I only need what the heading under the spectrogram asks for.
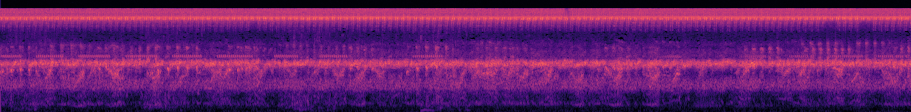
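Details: Night swamp frog chorus with occasional rain: many frogs croaking together in rough rattling pulses, softer dashed notes in the background, and a steady shrill hiss that never lets up.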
